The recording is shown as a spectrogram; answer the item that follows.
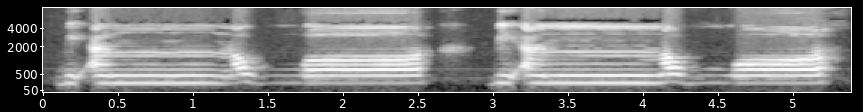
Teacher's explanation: یہاں پر نون شد والا ہے تو ہم غنا کریں گے، یعنی گنگنایا جائے گا، اور اللہ کو پر پڑھیں گے کیونکہ اس سے پہلے والا جو حرف ہے یعنی کہ نون اس پر زبر ہے، اور آخر میں را کو پر پڑھیں گے کیونکہ اس کے اوپر بھی کھڑی زبر ہے، یعنی وہ زبر کے ہی برابر ہے، تو زبر کی وجہ سے را کو ہم پر پڑھیں گے۔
